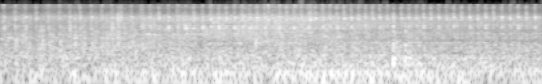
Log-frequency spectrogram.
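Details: Toyota Vios that stalled after driving through floodwater up to the hood and now won't keep running; found with the fuel pump hose left unattached after DIY work and no air cleaner. Rough, uneven chugging idle under a loud hiss.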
